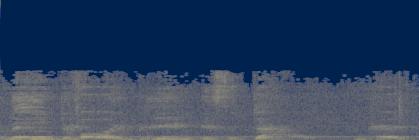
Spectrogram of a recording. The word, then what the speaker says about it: Tao: But the main divine being is the Tao, okay? And it's pronounced D-O-W, okay?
